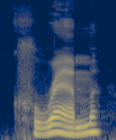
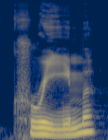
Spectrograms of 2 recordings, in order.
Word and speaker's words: crème: Okay, so this first word is, you can pronounce it creme or cream or crème. You could say crème if you want.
